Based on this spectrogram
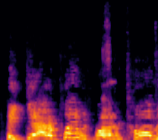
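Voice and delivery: high, shouted mock call to dad; mock fan yell. Mocking Charles yelling to his dad, high shout. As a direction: yell it like an overexcited kid. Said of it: "like, the background".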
